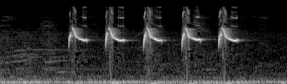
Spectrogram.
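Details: Olive-backed tailorbird song aimed at setting other birds singing: five strong, bright chirps, each falling sharply then holding briefly, spaced evenly about a third of a second apart after a short quiet start.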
